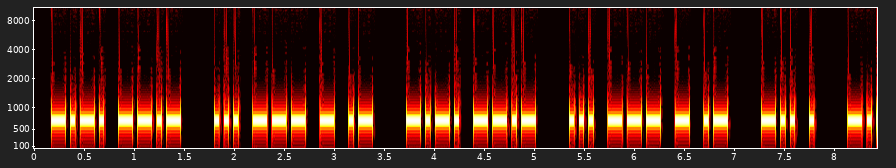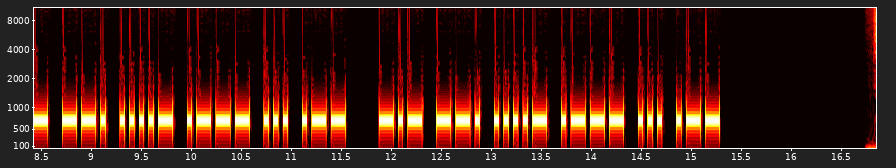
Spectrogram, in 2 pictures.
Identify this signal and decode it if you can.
Morse code, heard as a keyed tone, about 25 wpm, 700 Hz. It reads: CQ SOTA CQ SOTA DE KG4JSW KG4JSW
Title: SOTA QSO Practice 25wpm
